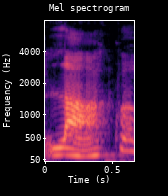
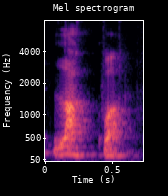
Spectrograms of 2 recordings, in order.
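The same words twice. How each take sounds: First: "la acqua" with both a vowels sounded; vowels kept apart. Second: "l'acqua" run together as one word; a single a after the l in "l'acqua"; elided vowel. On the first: Teacher showing learners the unelided form, vowels kept apart in "la acqua". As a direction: say "la acqua" as two separate words. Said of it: "instead of saying la acqua". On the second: Teacher showing what Italians say instead, elided "l'acqua" as one word. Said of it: "we just say l'acqua". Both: Shown as a demonstration.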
